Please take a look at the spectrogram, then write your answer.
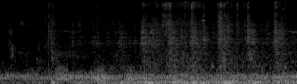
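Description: A newly caught blue pigeon coos in low, throaty rolls, repeating steadily and close by, with soft rustling in the background.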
